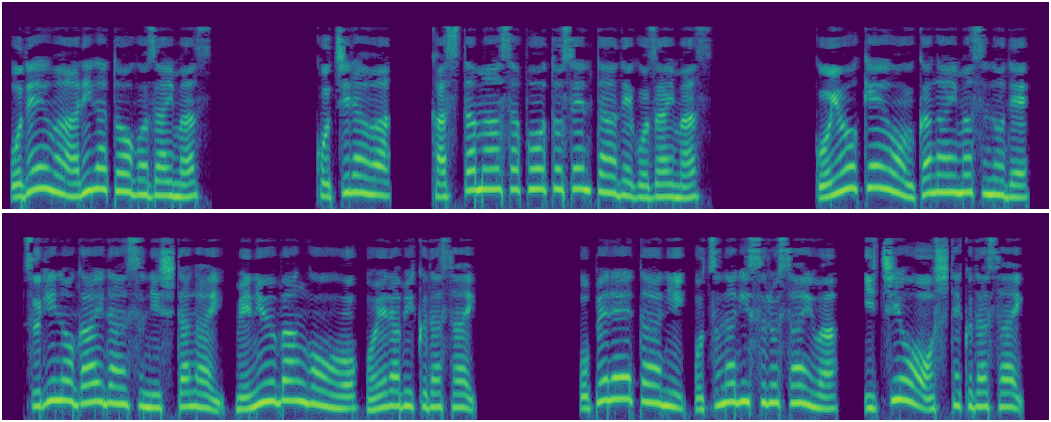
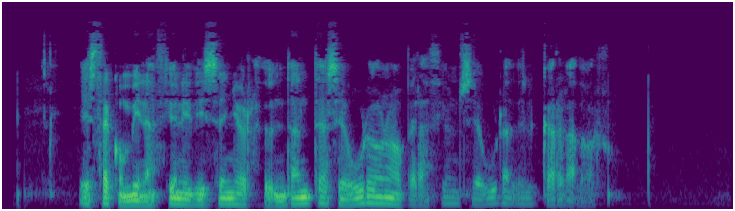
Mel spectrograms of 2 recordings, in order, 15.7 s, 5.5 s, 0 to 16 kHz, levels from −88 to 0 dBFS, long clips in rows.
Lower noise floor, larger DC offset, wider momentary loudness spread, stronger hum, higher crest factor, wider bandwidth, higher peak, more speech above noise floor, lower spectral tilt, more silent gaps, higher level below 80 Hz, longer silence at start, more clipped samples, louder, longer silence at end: first, under -90 dBFS vs -76 dBFS; neither; second, 6 LU vs 14 LU; neither; second, 14 dB vs 24 dB; about the same, 10.5 kHz vs 11 kHz; about the same, -6 dBFS vs -6 dBFS; first, over 71 dB vs 47 dB; about the same, -4 dB/octave vs -4.5 dB/octave; first, 1.59-2.33 s, 2.91-3.19 s, 5.33-6.08 s, 7.73-7.99 s, 11.42-12.17 s, 14.14-14.31 s vs none; about the same, -56 dBFS vs -54 dBFS; second, 0.05 s vs 0.6 s; neither; first, -20 LUFS vs -28 LUFS; second, 0.2 s vs 0.95 s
